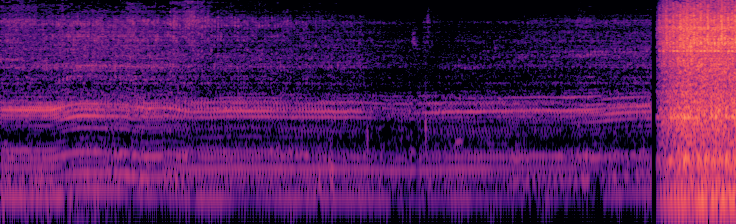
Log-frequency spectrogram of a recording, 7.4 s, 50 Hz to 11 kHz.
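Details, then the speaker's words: 1986 Renault Super 5 GTL 1.1 petrol idling just after an oil change with 3 litres of 15W40: it started first turn, and the quiet, steady low idle has an even beat with no knocks or misses, running cleanly. "Bon voilà, démarrage au quart de tour. J'ai mis 3 litres d'huile. Donc là je vais laisser un petit peu tourner."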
